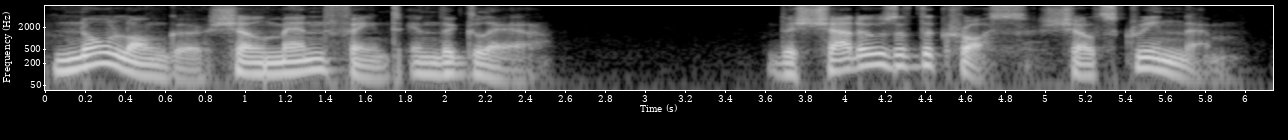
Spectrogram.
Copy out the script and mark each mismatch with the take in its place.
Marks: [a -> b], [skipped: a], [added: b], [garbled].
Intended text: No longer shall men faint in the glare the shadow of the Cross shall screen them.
No longer shall men faint in the glare the [shadow -> shadows] of the Cross shall screen them.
